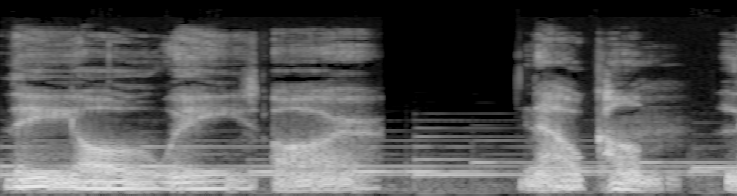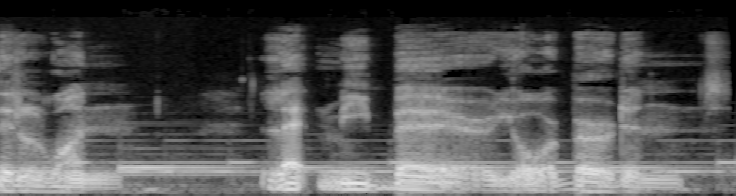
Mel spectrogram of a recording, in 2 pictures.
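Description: A man playing a huge, sly man-eating rock monster in an audio drama, gravelly, halting and solemn, with a falsely tender coaxing manner. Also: deep voice, music in the background, full character voice. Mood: sinister, falsely mournful.

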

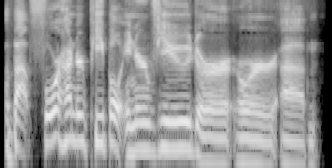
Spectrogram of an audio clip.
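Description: A man's voice: on the high side, very animated, measured pace, a little mellow, no room sound, studio quality. A man hosting a podcast interview in a casual, conversational way, phrasing his thoughts with deliberation. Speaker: podcast host.

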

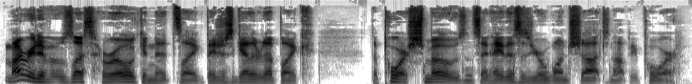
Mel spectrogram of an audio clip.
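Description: A male host steering a loose film discussion, with a mid-pitched voice and a wry, rambling delivery. He laughs easily between his thoughts. The sound is dry and close, with no room around it. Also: moderate pace, no echo. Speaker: podcast host. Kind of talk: casual movie-review chat.

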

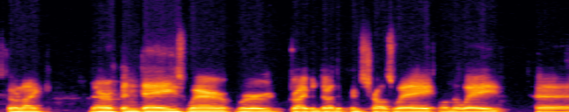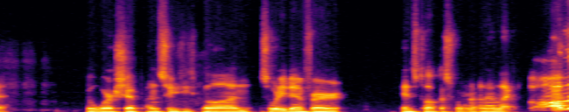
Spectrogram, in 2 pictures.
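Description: Northern irish minister guy, mid voice, bit muffled lo-fi audio, rambly. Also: medium pitch. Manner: reflective, self-deprecating, rambling. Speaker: minister, podcast co-host. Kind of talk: casual podcast chat.

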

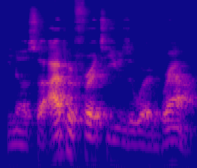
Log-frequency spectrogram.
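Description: A man's voice: sits low, fast, a bit bright, echoey room. A man from Boston, a guest on a casual podcast, talking in a loose, reflective way with many fillers. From Boston, United States. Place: coworking room.

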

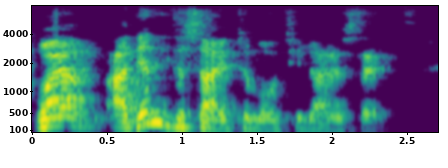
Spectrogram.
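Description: A man's voice: mid-range voice, sing-song, moderate pace, pushed and bright, lo-fi sound. A man in his seventies from Sweden, a jazz clarinetist telling his story in an interview, hesitant with many fillers and repeated words.

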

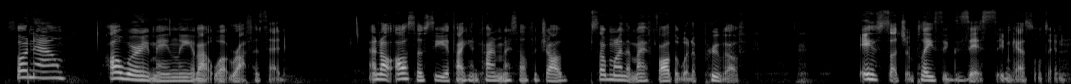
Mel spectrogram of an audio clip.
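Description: A woman's voice: medium pitch, lively intonation, creaky, no echo. Woman narrating a story, dry and close. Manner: measured, reflective diary-like delivery. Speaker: storyteller narrating in first person. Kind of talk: scripted fiction narration.

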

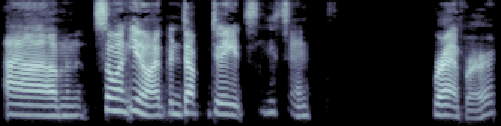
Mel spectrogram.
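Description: A woman's voice: medium pitch, unhurried, fairly bright tone, no room sound, studio quality. A woman speaking as an interview guest, a theater director talking conversationally.

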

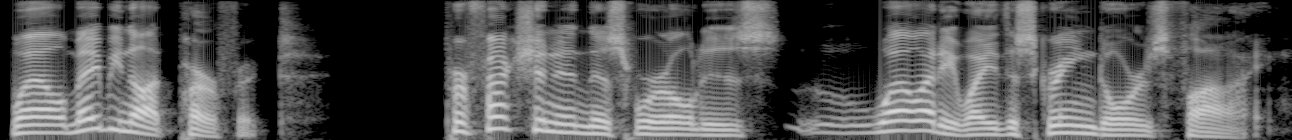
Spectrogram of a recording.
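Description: A man acts out an earnest, fond father in an audio story. His speech is animated, with a lift above plain narration, and the sound is close and dry. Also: on the high side, slow pace, dry recording, heavily acted. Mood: fatherly, gentle.

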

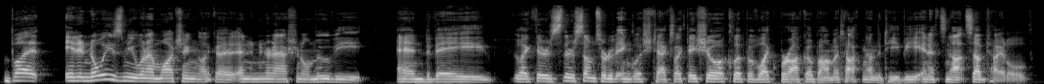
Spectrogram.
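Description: A man's voice: mid-range voice, brisk, few pauses, a bit bright. A man co-hosting a casual comedy chat, joking in a wry, dry way. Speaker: podcast co-host.

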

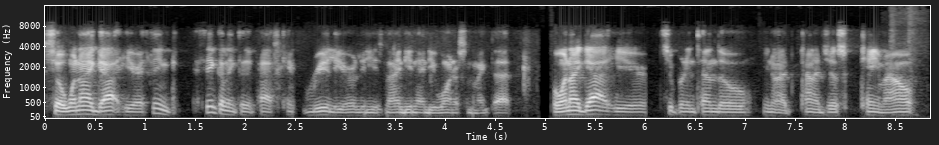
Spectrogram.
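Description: Man from Peru in his thirties, lowish voice, dull lo-fi audio, chatty. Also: fast, a bit bright. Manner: loose, chatty, swears casually. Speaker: podcast co-host. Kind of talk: casual chat. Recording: dull lo-fi sound.

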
